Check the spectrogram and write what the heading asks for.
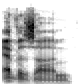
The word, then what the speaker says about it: Evazan: I pronounce it Evazan, which is closer to Evan and Timothy Zahn, out of respect to two great Star Wars creators.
